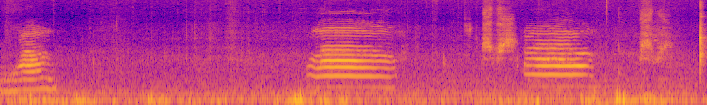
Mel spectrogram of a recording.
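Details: Stray cat meowing loudly and nonstop: a short rising meow followed by two long, steady, strongly harmonic meows about a second and a half apart, over low rumbling background noise.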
